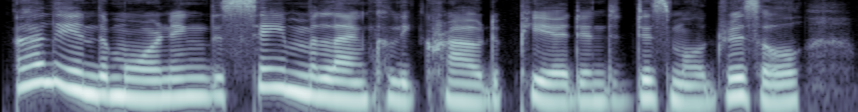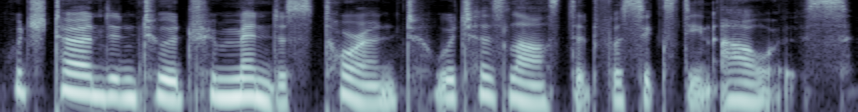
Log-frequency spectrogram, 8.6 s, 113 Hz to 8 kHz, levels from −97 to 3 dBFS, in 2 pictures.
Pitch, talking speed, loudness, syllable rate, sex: 200 Hz, 175 wpm, -16 LUFS, 5.1 syllables/s, female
